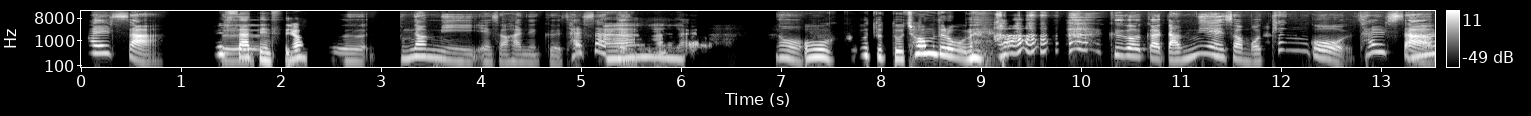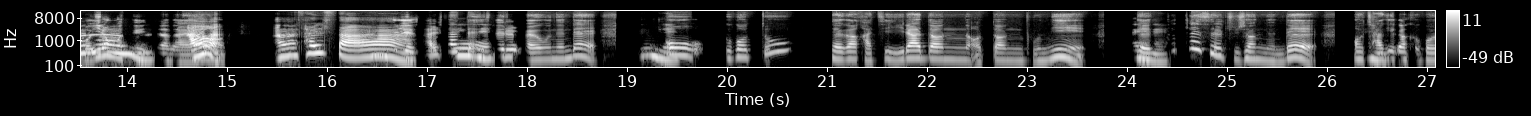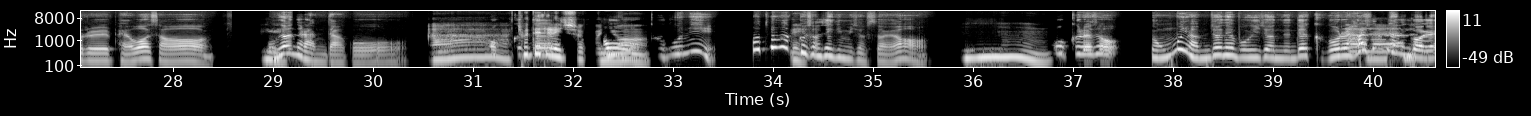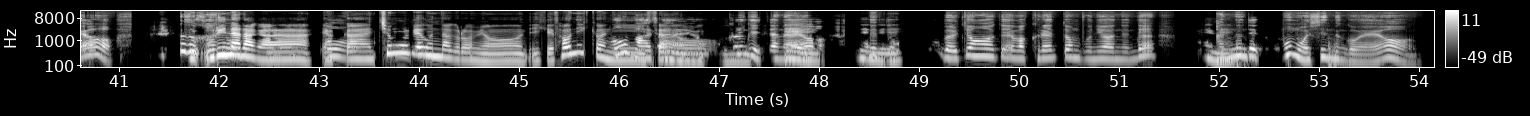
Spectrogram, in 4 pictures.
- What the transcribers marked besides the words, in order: laughing while speaking: "들어보는"; laugh; distorted speech
- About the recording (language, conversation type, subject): Korean, podcast, 학습할 때 호기심을 어떻게 유지하시나요?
